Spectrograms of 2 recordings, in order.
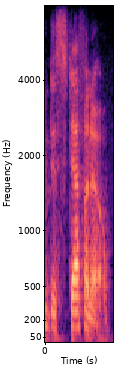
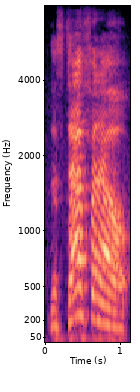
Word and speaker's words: Distefano: But please, everyone, welcome I'm never going to say it right. Distefano. Is that how you say it? It's Distefano. Distefano.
